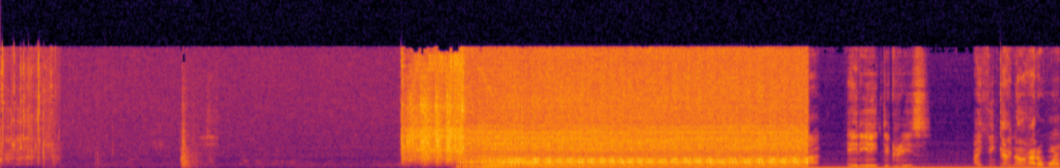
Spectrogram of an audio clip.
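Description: A Subaru WRX engine cranks and fires up after a quiet stretch with a faint sound or two, then runs loud and steady at a fast idle before the tone shifts lower and rougher as it settles.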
